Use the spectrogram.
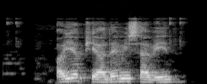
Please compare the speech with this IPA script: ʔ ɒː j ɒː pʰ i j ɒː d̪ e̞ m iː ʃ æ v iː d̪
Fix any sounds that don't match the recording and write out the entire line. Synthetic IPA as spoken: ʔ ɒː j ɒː pʰ i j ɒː d̪ e̞ m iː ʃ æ v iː d̪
